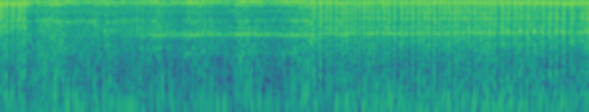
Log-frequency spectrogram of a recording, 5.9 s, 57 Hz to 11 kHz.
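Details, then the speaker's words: Portable pump motor hammering with a loud high squeal as it strains against pressure, then bogging and stalling after about 15 minutes of continuous running filling two large SUV tires; owner suspects overheating, unconfirmed. "but every time you could hear that loud squealing and maybe you could pick up on the video that was this stalling and um i think it's probably due to uh overheating this thing"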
